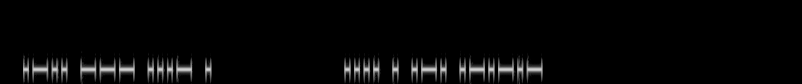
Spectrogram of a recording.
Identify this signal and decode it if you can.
Morse code, heard as a keyed tone, about 25 wpm, 700 Hz. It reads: LOVE HER.
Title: 4x Word-Spacing - Sentences from Top 400 Words - 25wpm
